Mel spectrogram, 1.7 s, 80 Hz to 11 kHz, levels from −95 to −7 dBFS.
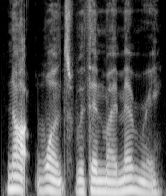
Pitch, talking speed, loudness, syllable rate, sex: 135 Hz, 180 wpm, -19 LUFS, 5.2 syllables/s, female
